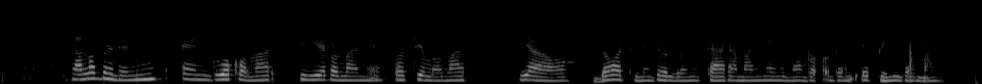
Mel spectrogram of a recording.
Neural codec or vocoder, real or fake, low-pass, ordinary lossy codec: codec, 16 kHz, 2 kbps, X-Codec, HuBERT features, trained on general audio; fake; 3.6 kHz; none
